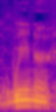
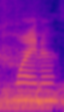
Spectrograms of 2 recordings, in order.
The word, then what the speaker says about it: Wiener: Is that Wiener? – Wiener. Yes, that is Wiener. – I've never known how to pronounce that last name. – Weiner. – Weiner. – Is it Weiner? – No, it's Wiener.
